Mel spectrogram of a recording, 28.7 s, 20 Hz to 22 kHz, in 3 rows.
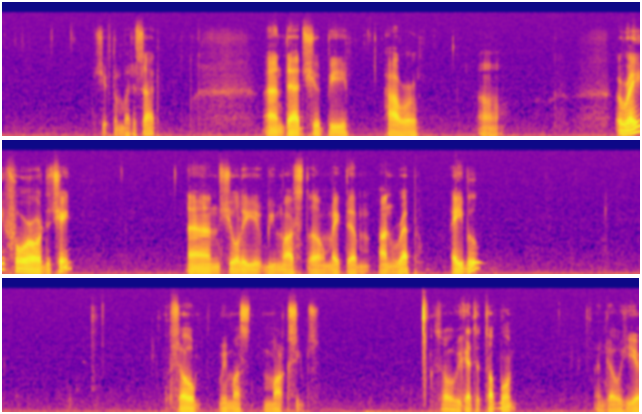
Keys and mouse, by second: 0.1-1.1 right drag, 2.1-5.4 drag, 5.4-5.9 right drag, 5.9 click, 6.1-7.3 right drag, 7.3 Tab, 11.6 a, 15.0 a, 25.5-26.6 middle drag, 26.6-28.7 right drag.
